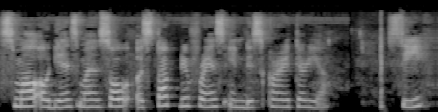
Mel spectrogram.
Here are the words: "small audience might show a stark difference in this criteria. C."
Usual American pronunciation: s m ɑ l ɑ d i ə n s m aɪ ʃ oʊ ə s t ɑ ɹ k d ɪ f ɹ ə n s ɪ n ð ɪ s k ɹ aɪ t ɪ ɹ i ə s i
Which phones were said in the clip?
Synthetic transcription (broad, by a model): s m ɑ l ɑ d i ə n s m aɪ s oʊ ə s t ɑ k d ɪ f ɹ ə n s ɪ n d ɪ s k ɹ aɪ t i ɹ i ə s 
